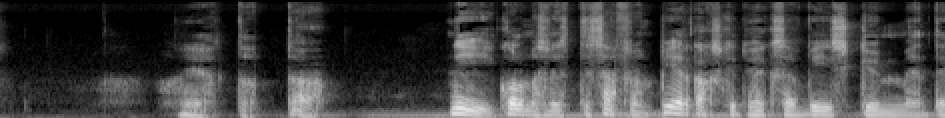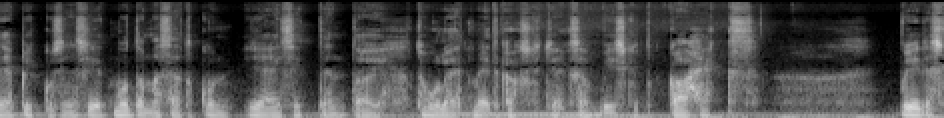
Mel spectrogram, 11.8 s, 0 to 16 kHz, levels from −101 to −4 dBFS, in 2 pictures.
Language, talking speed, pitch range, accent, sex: Finnish, 105 wpm, 95-120 Hz, native, male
